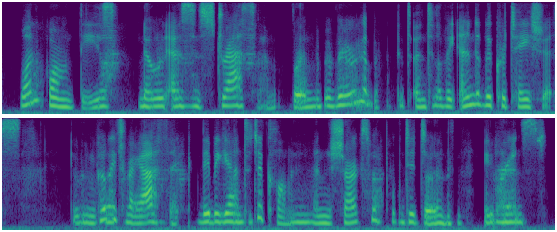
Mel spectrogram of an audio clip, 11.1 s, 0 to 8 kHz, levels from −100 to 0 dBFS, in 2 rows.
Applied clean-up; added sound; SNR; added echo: neural diffusion model UNIVERSE++.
